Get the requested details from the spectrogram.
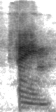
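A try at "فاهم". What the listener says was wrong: Good, but I don't really hear the H there. Fame. Fahim. Like an English H in here, for example.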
